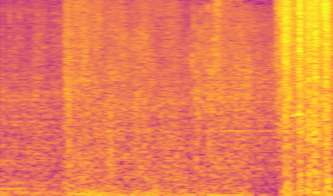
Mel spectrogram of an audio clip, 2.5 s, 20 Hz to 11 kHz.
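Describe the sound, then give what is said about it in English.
Pulse rifle fire in Destiny 2: sustained noisy combat sound, then a loud burst of rapid, closely spaced shots near the end. “That pulse rifle's annoying, though.”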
